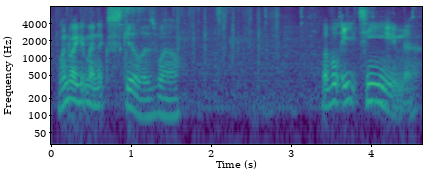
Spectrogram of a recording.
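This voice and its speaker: A young man streams a game he's playing, chatting casually, reading viewers' questions aloud and tossing off wry asides. His voice is a little high and sing-song, unhurried and creaky, with a warm tone and a slight hiss or hum.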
